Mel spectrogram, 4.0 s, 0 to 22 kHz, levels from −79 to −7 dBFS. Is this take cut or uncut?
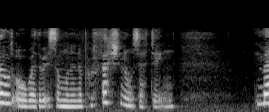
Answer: uncut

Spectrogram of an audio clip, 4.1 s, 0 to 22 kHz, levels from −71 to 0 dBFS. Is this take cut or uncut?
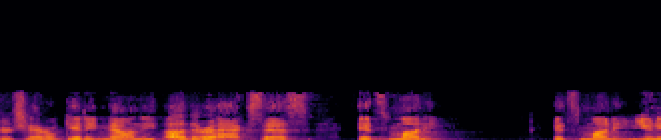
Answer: uncut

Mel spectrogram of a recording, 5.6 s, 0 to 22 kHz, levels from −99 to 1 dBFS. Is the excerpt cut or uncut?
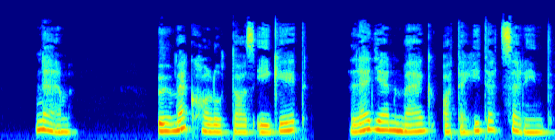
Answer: uncut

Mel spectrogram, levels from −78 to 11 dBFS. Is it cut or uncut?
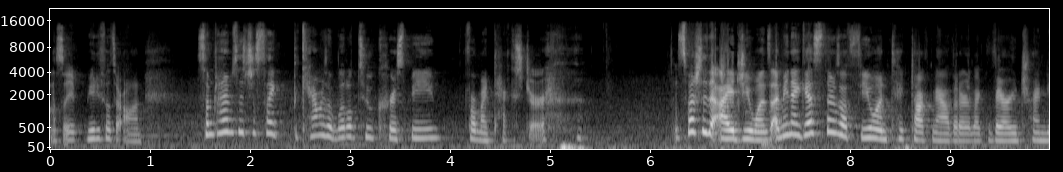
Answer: uncut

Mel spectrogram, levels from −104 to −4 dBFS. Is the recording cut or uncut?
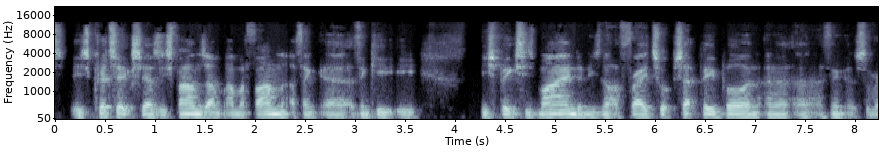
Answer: uncut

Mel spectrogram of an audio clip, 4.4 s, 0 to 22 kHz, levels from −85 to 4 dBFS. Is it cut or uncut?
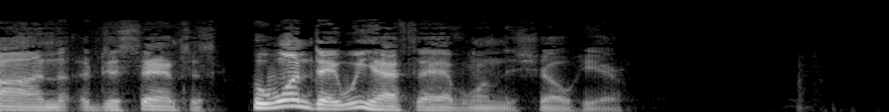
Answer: cut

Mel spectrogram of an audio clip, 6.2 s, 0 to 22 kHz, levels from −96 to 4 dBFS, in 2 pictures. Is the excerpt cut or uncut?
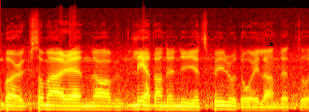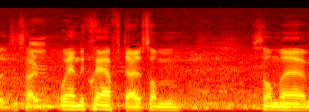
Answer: uncut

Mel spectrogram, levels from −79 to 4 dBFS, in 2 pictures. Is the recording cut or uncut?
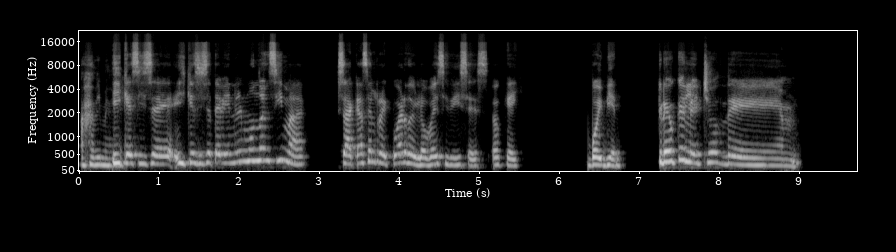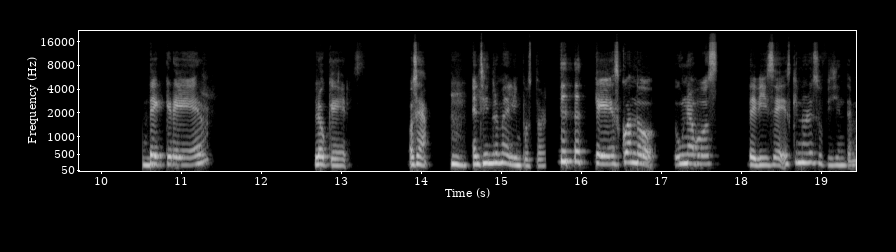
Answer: cut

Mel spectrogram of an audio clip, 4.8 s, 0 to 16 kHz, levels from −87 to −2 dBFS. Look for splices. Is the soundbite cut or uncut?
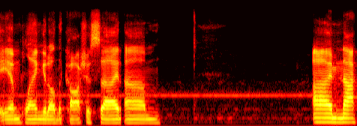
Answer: cut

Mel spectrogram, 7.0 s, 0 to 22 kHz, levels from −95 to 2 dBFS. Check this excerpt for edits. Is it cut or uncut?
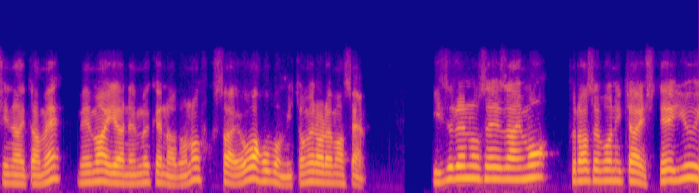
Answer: cut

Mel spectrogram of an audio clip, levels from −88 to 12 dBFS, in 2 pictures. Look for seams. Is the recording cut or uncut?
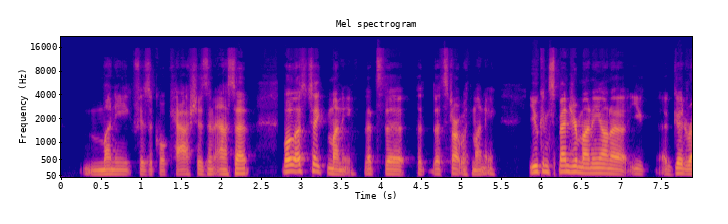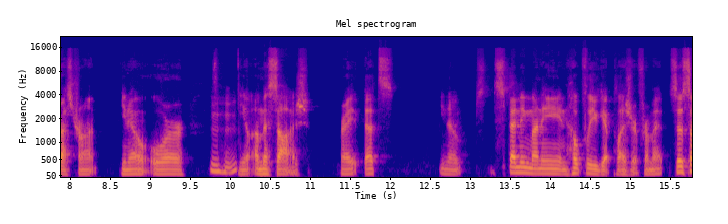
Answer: cut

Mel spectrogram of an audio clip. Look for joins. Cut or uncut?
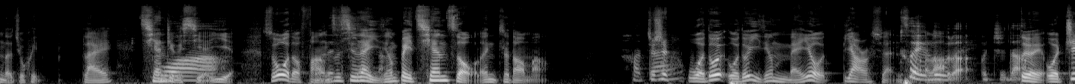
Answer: uncut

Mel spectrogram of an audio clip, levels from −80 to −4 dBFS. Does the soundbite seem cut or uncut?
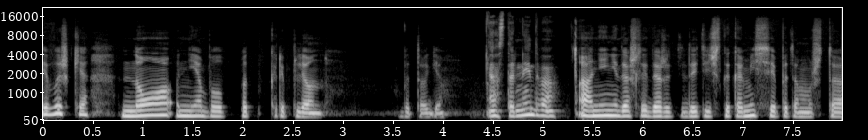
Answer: uncut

